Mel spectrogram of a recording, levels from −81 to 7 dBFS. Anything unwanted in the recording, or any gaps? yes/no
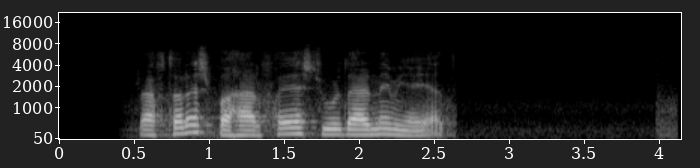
no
